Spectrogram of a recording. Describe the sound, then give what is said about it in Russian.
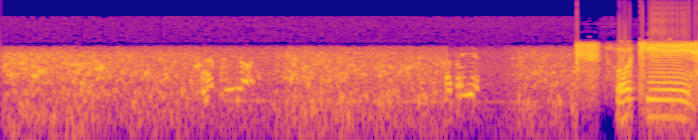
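Crackling, hissing radio interference on an amateur radio frequency fills the band, with faint garbled voices buried in the static, then sharp bursts of tonal squealing and buzzing near the end. “Я, к сожалению, не слышу, у меня тут такой уровень помех.”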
